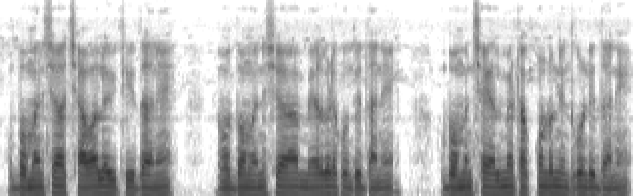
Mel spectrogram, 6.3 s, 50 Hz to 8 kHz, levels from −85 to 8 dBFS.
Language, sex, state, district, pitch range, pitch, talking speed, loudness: Kannada, male, Karnataka, Koppal, 95-105 Hz, 100 Hz, 125 wpm, -18 LUFS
